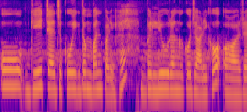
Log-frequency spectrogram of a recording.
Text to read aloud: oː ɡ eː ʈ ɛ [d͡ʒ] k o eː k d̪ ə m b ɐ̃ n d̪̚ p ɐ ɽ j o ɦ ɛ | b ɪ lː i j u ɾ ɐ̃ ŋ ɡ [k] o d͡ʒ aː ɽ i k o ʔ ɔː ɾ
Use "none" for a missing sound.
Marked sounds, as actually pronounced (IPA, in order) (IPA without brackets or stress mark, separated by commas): d͡ʒ, k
